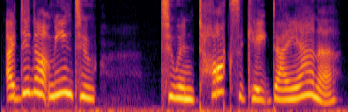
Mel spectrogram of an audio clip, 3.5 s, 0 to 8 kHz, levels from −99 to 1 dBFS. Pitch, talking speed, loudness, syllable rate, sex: 290 Hz, 105 wpm, -16 LUFS, 4.8 syllables/s, female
